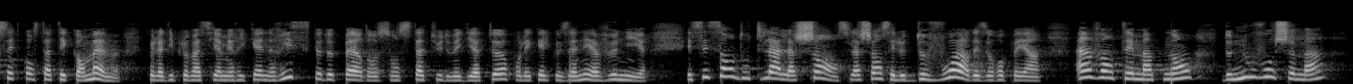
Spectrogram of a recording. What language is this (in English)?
French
